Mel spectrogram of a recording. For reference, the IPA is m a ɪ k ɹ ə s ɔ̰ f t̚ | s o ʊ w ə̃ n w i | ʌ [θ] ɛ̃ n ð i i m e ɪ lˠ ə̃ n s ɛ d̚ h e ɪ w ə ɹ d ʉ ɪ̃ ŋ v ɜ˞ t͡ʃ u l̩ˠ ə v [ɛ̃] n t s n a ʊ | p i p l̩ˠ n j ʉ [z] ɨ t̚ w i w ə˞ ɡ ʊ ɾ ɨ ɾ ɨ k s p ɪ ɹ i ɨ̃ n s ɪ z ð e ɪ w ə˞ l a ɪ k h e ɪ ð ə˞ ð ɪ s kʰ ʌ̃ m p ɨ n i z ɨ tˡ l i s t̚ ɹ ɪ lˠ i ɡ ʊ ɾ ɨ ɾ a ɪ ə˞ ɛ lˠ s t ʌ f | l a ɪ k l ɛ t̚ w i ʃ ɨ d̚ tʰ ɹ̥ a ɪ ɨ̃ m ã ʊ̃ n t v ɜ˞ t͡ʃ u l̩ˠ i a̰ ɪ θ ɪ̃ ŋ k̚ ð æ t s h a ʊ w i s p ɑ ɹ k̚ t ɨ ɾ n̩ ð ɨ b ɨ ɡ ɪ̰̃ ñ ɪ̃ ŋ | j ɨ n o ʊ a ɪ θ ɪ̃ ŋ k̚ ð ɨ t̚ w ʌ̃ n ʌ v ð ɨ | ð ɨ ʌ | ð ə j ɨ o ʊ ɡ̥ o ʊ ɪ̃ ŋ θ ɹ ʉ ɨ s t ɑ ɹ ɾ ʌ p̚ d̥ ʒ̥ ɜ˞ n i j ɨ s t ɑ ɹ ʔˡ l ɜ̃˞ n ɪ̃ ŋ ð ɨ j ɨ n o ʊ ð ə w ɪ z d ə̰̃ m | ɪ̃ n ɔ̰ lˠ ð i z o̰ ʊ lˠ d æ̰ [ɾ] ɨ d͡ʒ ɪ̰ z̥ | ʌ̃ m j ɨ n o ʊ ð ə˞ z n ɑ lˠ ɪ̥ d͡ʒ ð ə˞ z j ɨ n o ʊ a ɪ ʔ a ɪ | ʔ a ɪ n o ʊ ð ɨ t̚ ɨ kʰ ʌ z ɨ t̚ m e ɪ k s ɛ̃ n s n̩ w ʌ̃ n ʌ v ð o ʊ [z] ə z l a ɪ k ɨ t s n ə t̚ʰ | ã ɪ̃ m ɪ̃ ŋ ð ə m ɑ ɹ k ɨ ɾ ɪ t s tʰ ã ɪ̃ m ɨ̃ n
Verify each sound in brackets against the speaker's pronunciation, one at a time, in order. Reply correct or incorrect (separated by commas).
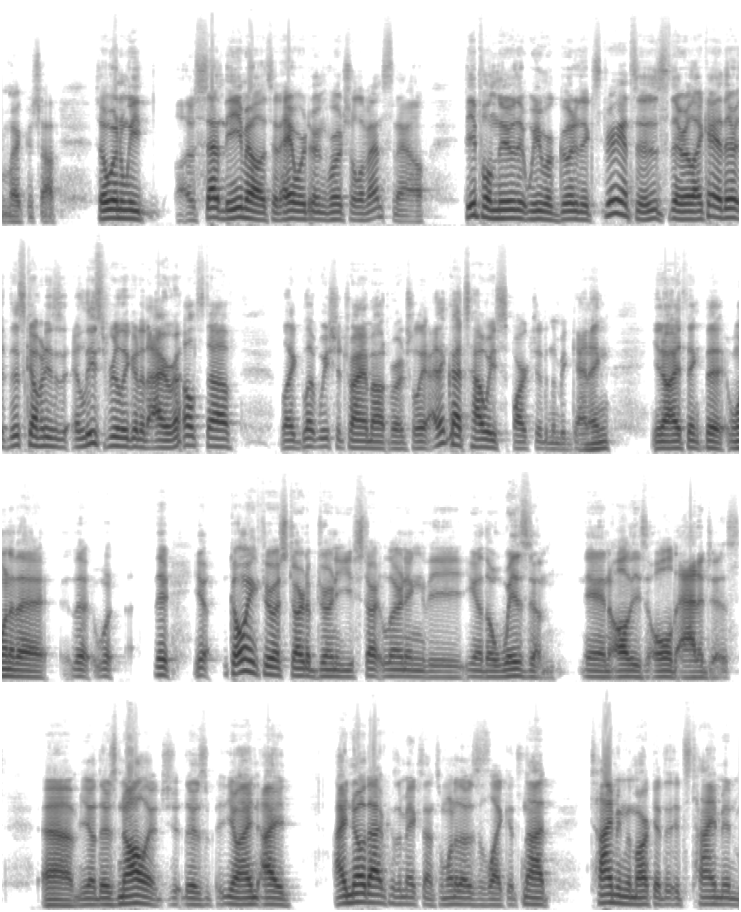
incorrect, correct, incorrect, correct, correct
